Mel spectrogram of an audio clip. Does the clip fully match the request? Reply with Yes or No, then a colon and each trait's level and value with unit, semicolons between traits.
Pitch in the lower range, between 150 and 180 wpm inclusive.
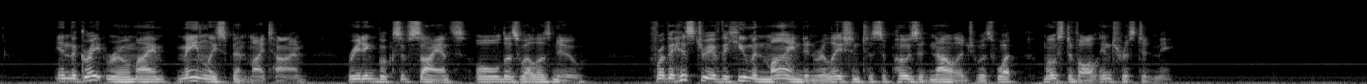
Yes: low, 115 Hz; average, 160 wpm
